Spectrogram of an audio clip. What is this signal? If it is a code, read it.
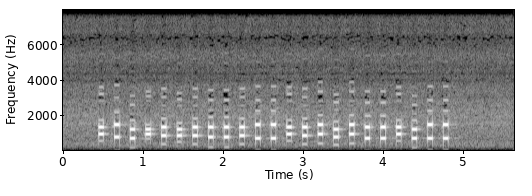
DTMF, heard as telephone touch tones, dialled by machine, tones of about 60 ms. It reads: 061*8785583308#4#220133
